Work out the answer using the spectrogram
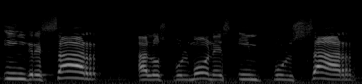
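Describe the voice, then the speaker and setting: High-voiced man preaching a sermon. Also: steady tone, fairly bright tone. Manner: call-and-response teaching, has the congregation repeat terms; spells out words letter by letter and repeats points slowly. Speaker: pastor.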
